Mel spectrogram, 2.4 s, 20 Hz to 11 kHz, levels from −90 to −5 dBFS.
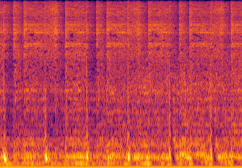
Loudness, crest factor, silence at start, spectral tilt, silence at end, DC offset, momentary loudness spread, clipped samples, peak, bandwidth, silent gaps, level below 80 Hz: -18 LUFS; 18 dB; 0 s; -3.5 dB/octave; 0 s; 10%; 1 LU; under 0.1%; 0 dBFS; 11 kHz; none; -46 dBFS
